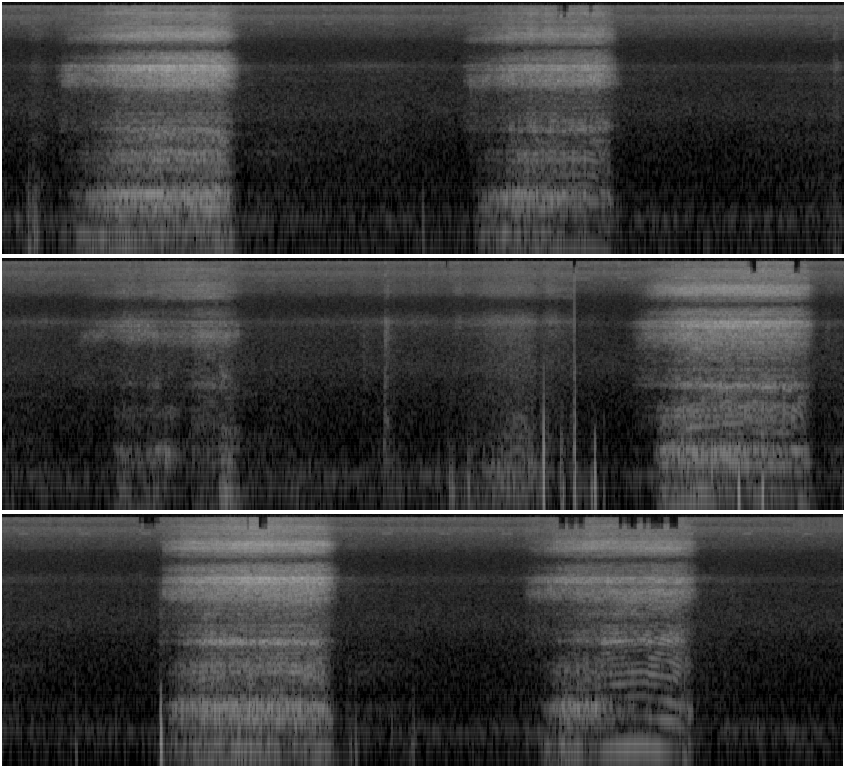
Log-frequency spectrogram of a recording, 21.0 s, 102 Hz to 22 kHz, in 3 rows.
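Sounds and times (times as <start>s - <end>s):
quiet breathing: 0.3s - 4.3s, 6.3s - 9.4s, 10.7s - 14.7s, 15.3s - 17.6s
person snoring loudly: 0.5s - 2.0s, 3.9s - 5.2s, 12.3s - 13.8s, 15.4s - 16.9s, 18.4s - 19.9s.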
